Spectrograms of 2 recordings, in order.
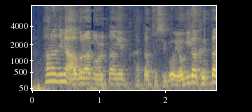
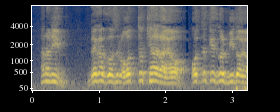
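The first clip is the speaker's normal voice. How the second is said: higher, louder doubting demand; demanding proof; 8 semitones higher, 7 dB louder than usual. Acted. Abraham demanding proof from God, loud and doubtful. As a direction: press God for proof, unconvinced. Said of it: "하나님께 증거를 요구합니다".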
